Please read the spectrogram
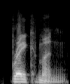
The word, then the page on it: brakeman: American English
